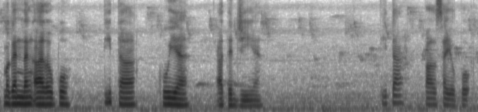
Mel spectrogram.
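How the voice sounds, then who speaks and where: A man's voice: medium pitch, fairly even intonation, slow pace, pauses often, warm tone, a little hiss or hum. A man with a Filipino accent playing a polite, nervous, earnest young suitor in an amateur radio drama. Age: young adult.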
